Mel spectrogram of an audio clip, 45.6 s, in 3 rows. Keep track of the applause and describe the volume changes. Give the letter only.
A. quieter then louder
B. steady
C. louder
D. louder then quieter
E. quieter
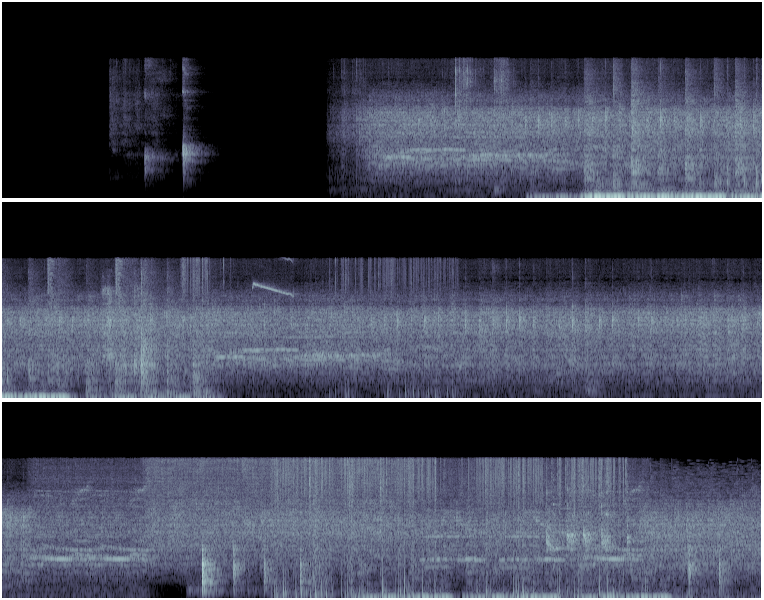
B.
